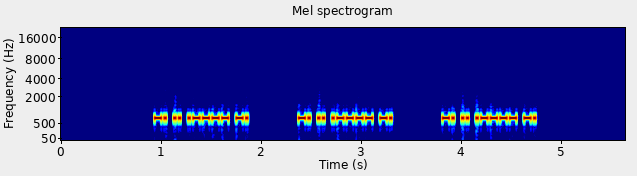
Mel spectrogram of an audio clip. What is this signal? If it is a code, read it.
Morse code, heard as a keyed tone, about 51 wpm, 700 Hz. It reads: NI1N NI1N NI1N
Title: USA Call Signs - 4 Characters - Repeated 3x - 50wpm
